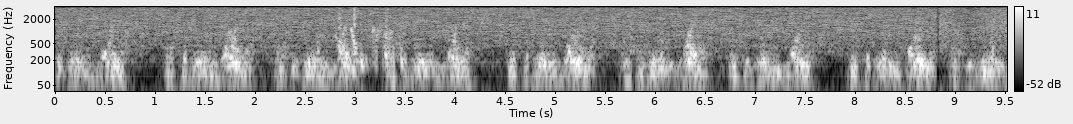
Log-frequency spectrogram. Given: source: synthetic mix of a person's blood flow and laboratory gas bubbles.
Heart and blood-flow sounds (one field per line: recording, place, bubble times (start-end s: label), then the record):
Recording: Doppler ultrasound of blood flow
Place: precordium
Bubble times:
2.79-2.89 s: bubbles
2.94-3.52 s: bubbles
From the record:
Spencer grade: 1 (occasional bubble signal discernible with the cardiac motion signal, with majority of cardiac periods free of bubbles)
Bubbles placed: anywhere in the cardiac cycle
